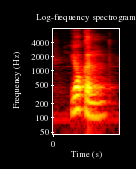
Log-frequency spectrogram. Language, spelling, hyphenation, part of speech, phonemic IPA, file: Dutch, jokken, jok‧ken, verb, /ˈjɔ.kə(n)/, Nl-jokken.ogg
- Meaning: to fib, to tell an inconsequential lie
